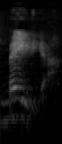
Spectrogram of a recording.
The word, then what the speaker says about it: media: okay so for that you use the word media looks like media in english but it's pronounced media okay so if you wanted to say 230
